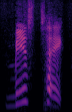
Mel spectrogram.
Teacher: Mistake trọng âm rơi vào âm đôi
